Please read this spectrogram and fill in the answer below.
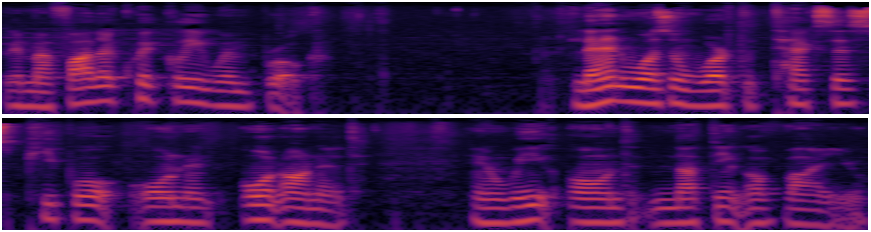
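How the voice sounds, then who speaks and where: Someone speaks at a moderate pace with a non-native accent. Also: man. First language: not English. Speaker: amateur audiobook reader. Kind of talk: reading aloud. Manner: halting, with self-corrections.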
